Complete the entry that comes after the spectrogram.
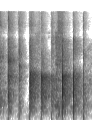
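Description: A single person claps about eight times in a quick, steady rhythm after a live song performance, each clap a sharp, bright smack with a faint tail ringing between them.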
